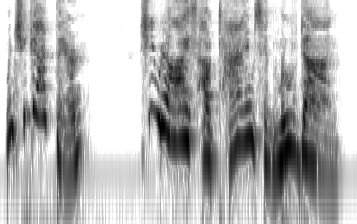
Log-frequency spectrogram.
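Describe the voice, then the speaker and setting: A woman reading a storybook aloud to young children in an animated, sing-song way. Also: on the high side, a little slow, slightly rough. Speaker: children's storytime host and reader.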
